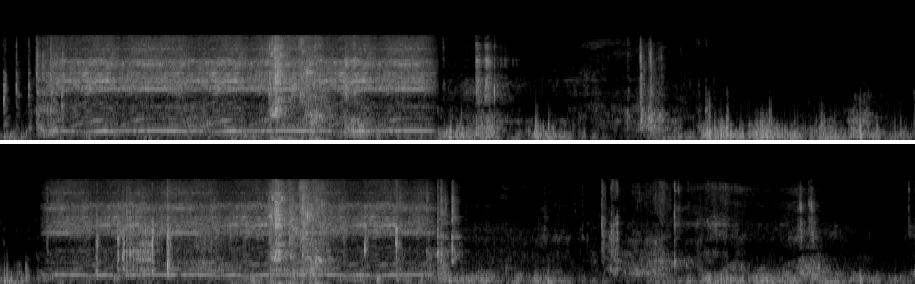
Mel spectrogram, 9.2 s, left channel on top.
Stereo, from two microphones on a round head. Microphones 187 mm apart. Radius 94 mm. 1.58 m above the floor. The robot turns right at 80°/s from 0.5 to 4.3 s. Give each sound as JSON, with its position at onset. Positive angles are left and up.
{"t": 2.7, "sound": "a splash", "azimuth_deg": 85, "distance_m": 2.0}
